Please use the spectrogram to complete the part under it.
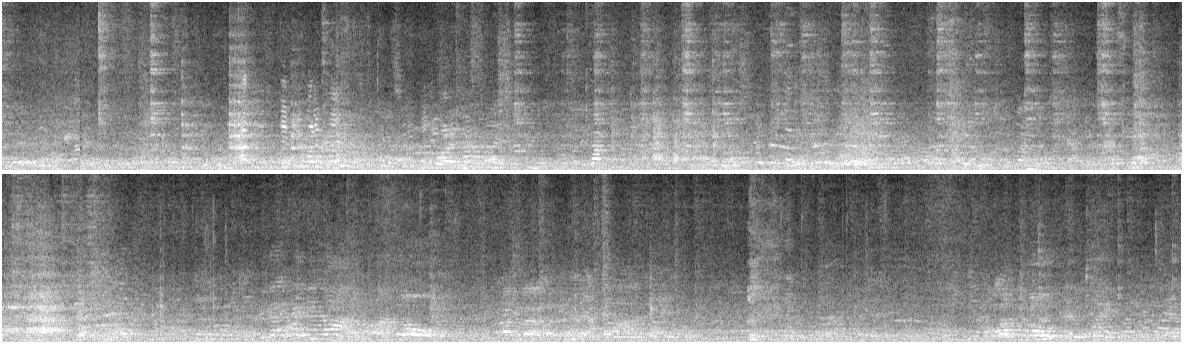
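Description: Several adults talk and chatter in a busy room nearby.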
